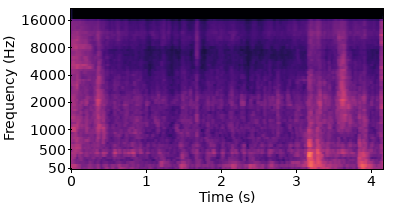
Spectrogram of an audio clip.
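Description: Faint footsteps and phone-handling noise while walking down a staircase, with a louder burst of knocks and rustling about three seconds in.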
